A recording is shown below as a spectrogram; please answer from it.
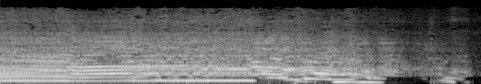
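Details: Mixer grinder under repair: a steady high motor hum with a clear whine, then the pitch sags and fades as it switches off; condition unclear, nothing points to a fault.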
